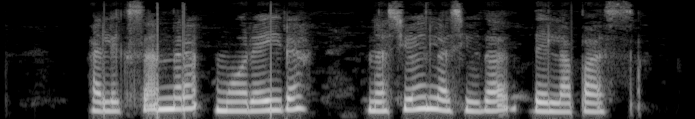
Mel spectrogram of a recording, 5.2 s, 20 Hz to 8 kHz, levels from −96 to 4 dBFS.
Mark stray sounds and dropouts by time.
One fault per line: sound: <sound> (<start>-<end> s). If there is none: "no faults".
no faults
